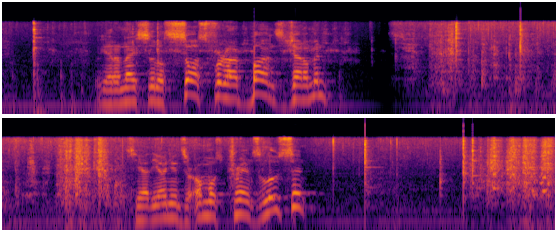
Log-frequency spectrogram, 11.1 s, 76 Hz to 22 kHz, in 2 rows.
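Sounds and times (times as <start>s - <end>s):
metal spoon scraping a pan: 0.0s - 6.9s, 9.2s - 11.0s
bacon and onions sizzling in a pan: 3.8s - 11.0s.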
